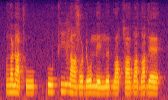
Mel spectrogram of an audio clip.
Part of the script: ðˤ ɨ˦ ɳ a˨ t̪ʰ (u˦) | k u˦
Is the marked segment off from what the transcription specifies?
no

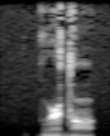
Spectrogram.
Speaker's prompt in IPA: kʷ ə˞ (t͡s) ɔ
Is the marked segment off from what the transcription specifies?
yes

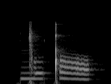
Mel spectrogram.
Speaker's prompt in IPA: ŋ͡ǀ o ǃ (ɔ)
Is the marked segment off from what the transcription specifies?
no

